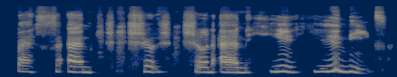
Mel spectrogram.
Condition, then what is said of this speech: Stuttering. Her stammer is very severe, but it is also the most severe so far on this podcast.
